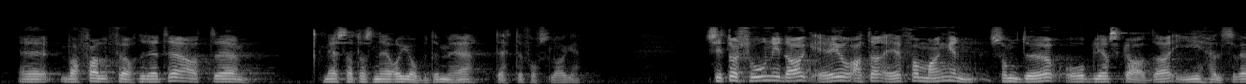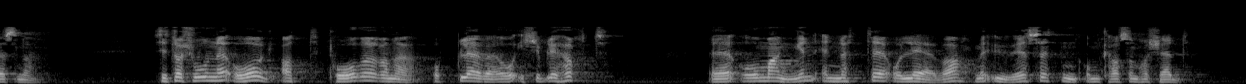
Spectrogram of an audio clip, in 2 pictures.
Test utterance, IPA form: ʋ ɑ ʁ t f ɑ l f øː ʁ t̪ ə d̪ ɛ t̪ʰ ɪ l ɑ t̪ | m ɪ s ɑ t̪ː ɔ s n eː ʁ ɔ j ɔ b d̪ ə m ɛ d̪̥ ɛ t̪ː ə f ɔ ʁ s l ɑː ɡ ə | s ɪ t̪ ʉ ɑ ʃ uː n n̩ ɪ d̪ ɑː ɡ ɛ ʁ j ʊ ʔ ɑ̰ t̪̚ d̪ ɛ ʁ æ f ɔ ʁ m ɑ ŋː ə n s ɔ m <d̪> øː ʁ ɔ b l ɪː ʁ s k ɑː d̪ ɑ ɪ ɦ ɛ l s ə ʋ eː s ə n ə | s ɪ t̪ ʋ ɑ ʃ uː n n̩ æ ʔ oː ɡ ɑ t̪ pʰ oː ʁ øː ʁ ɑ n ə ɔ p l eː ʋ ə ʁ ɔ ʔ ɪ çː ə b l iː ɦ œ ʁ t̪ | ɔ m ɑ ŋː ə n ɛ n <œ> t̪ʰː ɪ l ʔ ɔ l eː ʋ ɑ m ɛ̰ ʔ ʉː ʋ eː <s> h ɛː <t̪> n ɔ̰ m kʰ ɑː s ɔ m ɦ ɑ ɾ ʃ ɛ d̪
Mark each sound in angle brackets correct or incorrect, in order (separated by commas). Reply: correct, correct, correct, correct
